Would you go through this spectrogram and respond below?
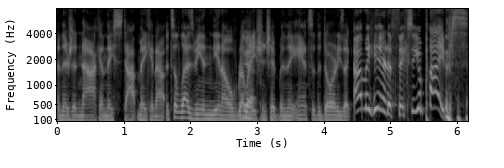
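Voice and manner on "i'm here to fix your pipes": bad Italian accent, very high and slow. Retelling a video scene, the man at the door in a terrible Mario impression. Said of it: "It's a terrible Mario impression".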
